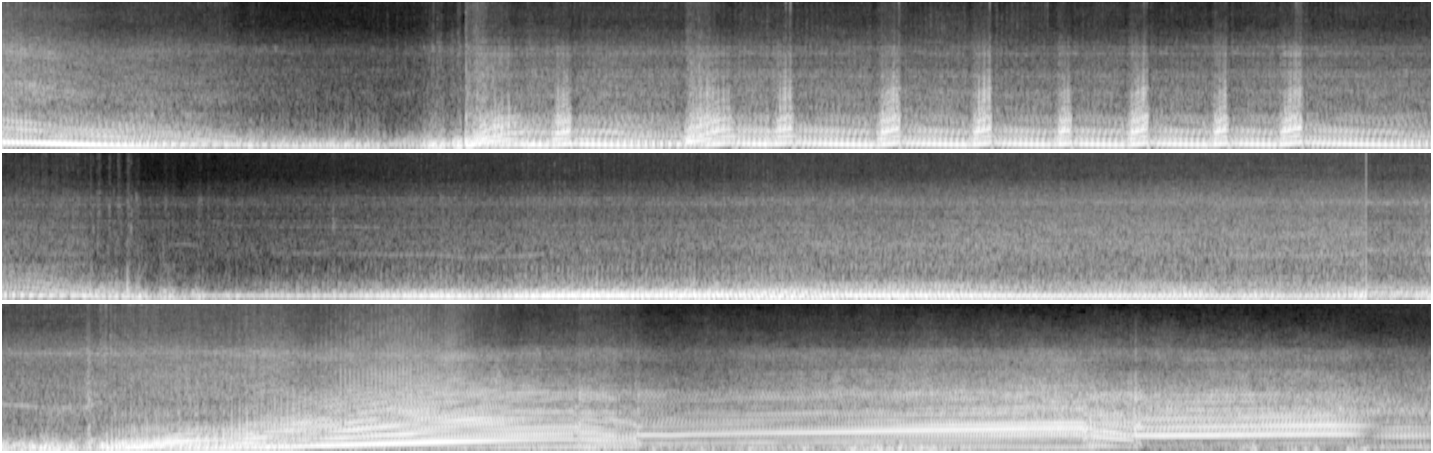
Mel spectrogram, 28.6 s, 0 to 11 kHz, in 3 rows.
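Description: Audi S8's 5.2-litre V10 through a custom exhaust: the engine note falls away at the start, then about eight quick throttle blips with sharp cracks at their peaks, then a steady idle. Near the end it accelerates hard, pitch climbing through two upshifts.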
